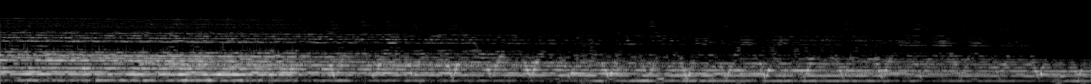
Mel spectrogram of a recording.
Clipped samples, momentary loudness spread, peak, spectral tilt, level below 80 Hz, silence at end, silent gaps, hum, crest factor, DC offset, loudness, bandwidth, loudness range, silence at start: under 0.1%; 15 LU; -10 dBFS; -6 dB/octave; -72 dBFS; 0 s; none; none; 16 dB; under 0.1%; -26 LUFS; 9.4 kHz; 10 LU; 0 s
